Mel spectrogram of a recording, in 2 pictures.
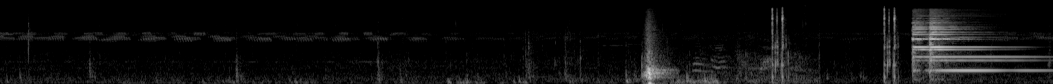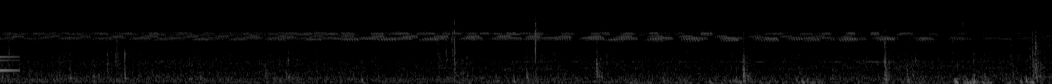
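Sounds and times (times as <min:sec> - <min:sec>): crickets chirping: 0:00.0 - 0:21.0
bell-like ding: 0:09.1 - 0:10.7.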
